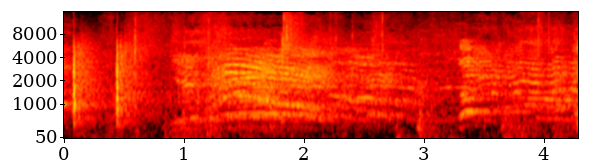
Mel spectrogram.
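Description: Two sharp smacks of kickboxing strikes landing, about half a second apart, followed by loud shouting from ringside.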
